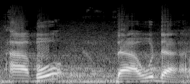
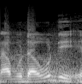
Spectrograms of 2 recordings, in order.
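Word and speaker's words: أبي داودَ: Bacanya apa? Abu Dauda. Bukan Abu Daudi.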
